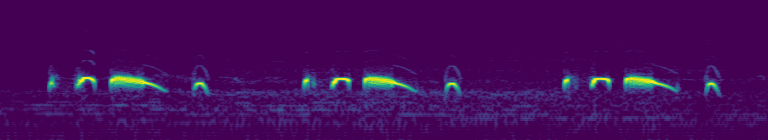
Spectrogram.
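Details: Spotted dove with a local 'thổ' voice, used as a decoy to call and stir wild doves. Mellow coo phrases of short notes, a long falling coo and a final note repeat about every two and a half seconds over a faint steady hum.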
